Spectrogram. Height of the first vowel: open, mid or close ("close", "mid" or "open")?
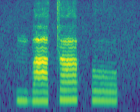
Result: open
